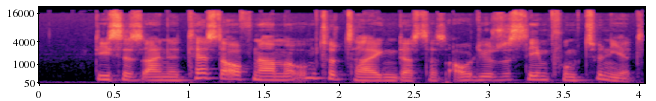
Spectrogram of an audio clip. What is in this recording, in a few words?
ad test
